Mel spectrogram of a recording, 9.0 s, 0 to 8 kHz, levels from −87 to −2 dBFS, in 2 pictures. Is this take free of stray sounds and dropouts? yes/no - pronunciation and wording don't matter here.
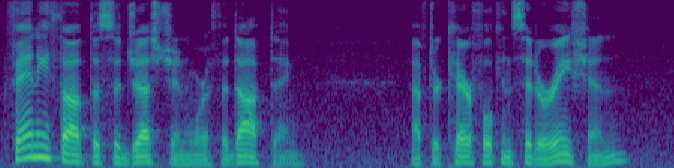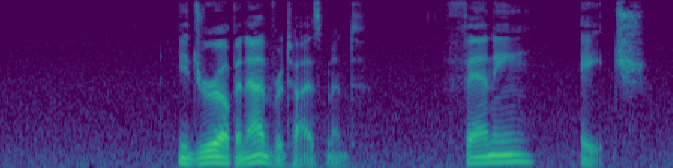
yes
